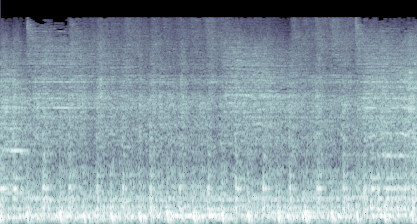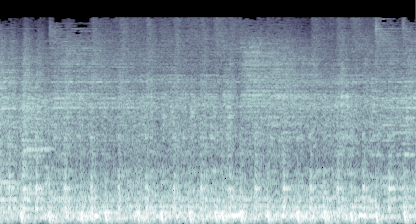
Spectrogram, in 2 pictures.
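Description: Live metal band playing loud: distorted electric guitars and bass over a drum kit with fast, dense drumming.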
